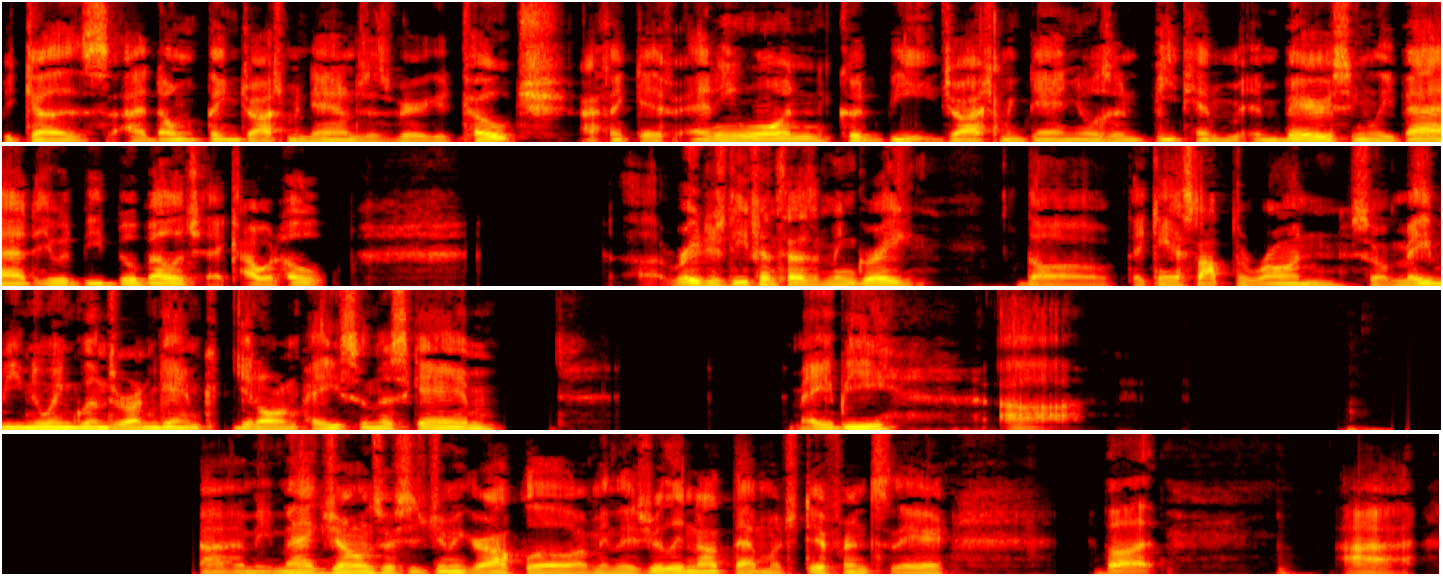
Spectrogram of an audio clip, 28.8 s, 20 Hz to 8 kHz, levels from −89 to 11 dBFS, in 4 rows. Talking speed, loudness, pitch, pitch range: 160 wpm, -23 LUFS, 110 Hz, 95-115 Hz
